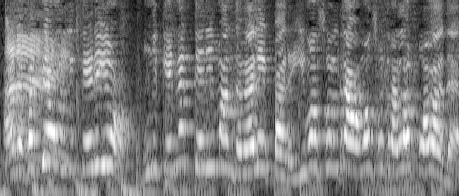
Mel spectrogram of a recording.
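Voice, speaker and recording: A woman's voice: very high voice, fast talker, loud music behind the voice. A woman, scolding and exasperated as the nagging wife in a comic family skit. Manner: scolding, exasperated, often half-laughing.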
